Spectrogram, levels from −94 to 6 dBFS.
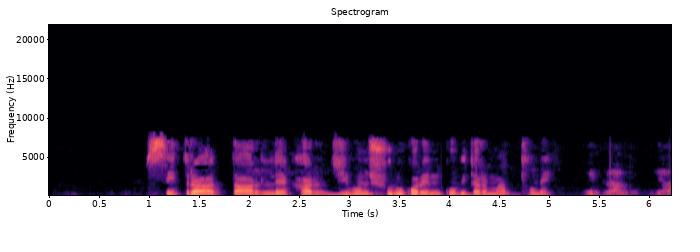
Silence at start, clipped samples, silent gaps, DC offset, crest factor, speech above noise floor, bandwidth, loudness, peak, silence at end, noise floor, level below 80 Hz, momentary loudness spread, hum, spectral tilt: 1 s; under 0.1%; none; under 0.1%; 20 dB; 54 dB; 8.4 kHz; -27 LUFS; -8 dBFS; 0 s; -81 dBFS; -68 dBFS; 18 LU; none; -4.5 dB/octave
